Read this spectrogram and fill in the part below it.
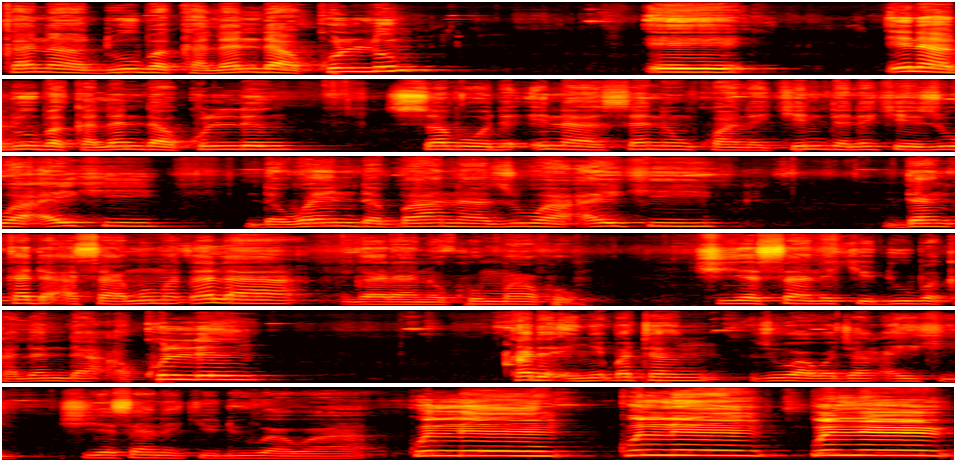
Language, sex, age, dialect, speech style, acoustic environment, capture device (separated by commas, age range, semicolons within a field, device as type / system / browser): Hausa, male, 25-34, Nigeria - Kano, happy; excited, people talking; nature, mobile / Linux / Chrome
